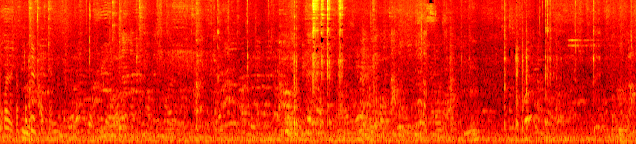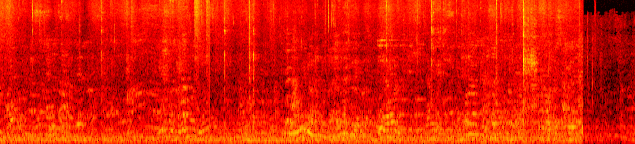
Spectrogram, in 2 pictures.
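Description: A crowd of people chatter in a busy, noisy room.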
